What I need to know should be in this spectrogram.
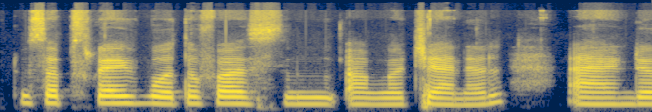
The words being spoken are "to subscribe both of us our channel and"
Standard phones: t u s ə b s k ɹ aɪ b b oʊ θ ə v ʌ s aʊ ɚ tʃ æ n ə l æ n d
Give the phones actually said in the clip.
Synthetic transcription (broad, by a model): t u s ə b s k ɹ aɪ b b oʊ t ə f ʌ s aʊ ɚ tʃ æ n ə l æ n d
